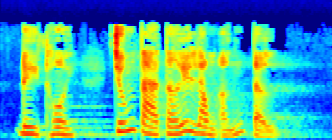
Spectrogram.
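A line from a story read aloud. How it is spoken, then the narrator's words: Sighing, resigned. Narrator (Vietnamese): Cậu thở dài một tiếng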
